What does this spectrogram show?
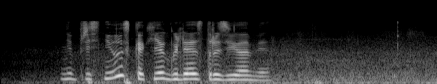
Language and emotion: Russian, positive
